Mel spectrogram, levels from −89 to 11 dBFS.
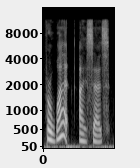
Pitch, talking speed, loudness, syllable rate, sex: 215 Hz, 170 wpm, -17 LUFS, 3.5 syllables/s, female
